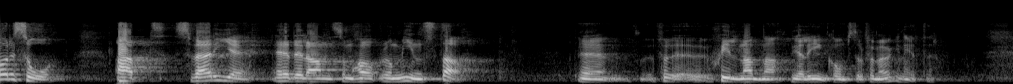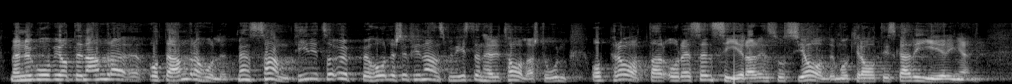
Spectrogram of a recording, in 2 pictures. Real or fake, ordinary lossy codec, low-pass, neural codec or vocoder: real; none; 7.2 kHz; none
